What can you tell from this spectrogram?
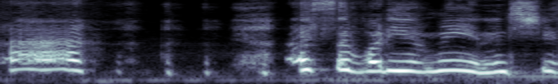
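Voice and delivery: high, breaking up with laughter; can barely get the words out for laughing; laughing hard. Real, not acted. Mother laughing at her literal daughter, high and breathless. Cracking up retelling daughter's line.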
